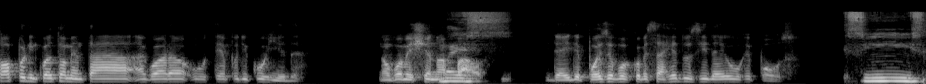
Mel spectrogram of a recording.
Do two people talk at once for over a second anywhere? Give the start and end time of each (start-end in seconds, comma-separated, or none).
none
